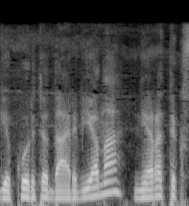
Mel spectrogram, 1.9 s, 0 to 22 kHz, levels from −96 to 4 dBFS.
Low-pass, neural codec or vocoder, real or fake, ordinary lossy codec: 14.4 kHz; vocoder, 48 kHz, 128 mel bands, Vocos; fake; AAC, 48 kbps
